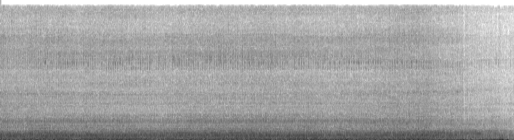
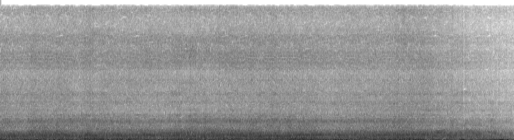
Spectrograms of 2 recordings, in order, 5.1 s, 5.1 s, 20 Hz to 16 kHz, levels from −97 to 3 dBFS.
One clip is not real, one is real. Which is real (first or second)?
first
